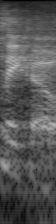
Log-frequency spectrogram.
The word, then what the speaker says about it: Mako: So it is Mako.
